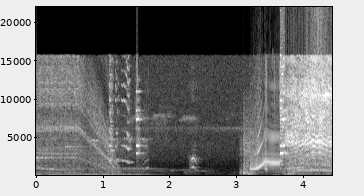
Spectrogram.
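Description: Cartoon sound effects. A falling glide dies away in the first second and a half, and a faint short warble follows near the middle. About three seconds in, a sudden loud rising sweep breaks out into a burst of noise.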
